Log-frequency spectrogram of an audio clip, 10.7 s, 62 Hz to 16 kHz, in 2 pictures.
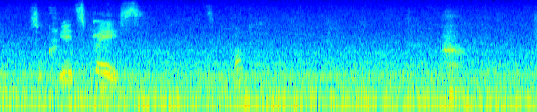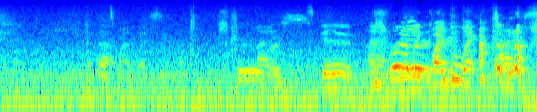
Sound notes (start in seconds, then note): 4.4 breathes out; 10.5 laughing loudly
